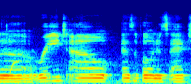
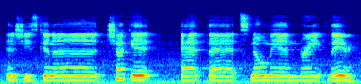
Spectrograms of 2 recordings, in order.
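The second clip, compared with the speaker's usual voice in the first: ordinary talk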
